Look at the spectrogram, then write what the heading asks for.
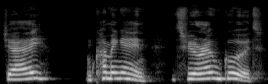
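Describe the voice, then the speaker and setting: A woman voicing an excitable, easily exasperated young trainee witch in a storybook. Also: sits high, moderate pace, voice pushed up, close to an everyday voice. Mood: alarmed, urgent.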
